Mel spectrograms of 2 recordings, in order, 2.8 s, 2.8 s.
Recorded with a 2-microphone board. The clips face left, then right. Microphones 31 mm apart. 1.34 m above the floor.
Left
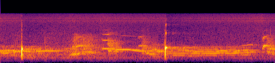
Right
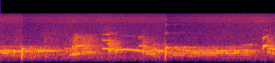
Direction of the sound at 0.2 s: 55° left (ahead or behind).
